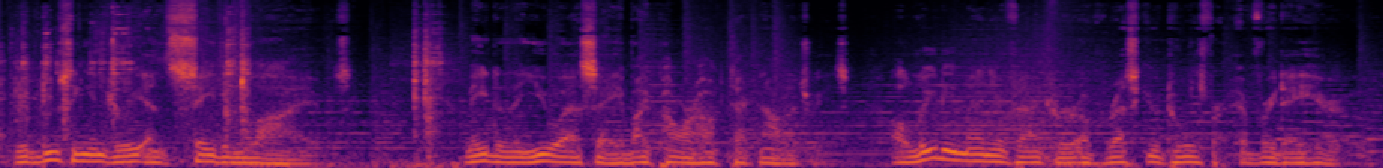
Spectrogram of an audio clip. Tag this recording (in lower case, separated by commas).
speech, music, tools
